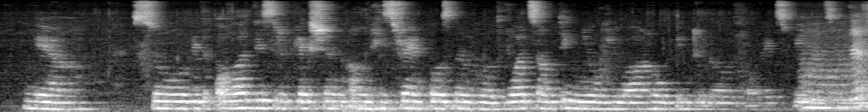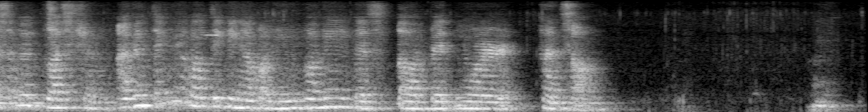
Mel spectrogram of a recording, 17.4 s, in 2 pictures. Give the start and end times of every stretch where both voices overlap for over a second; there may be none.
8.0-9.3

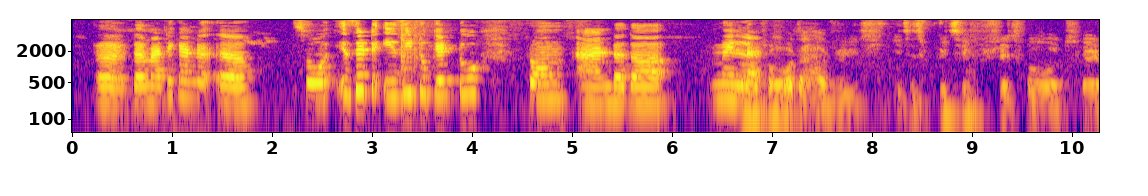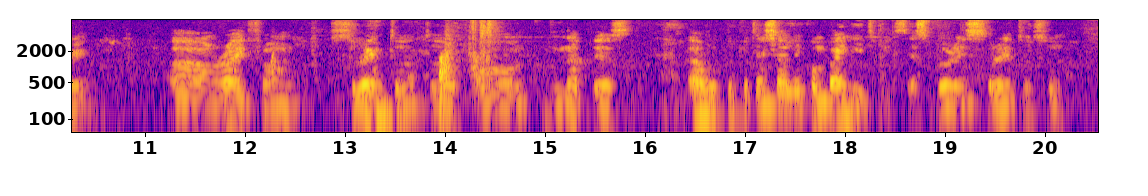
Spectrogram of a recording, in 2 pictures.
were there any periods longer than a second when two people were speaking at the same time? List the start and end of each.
none

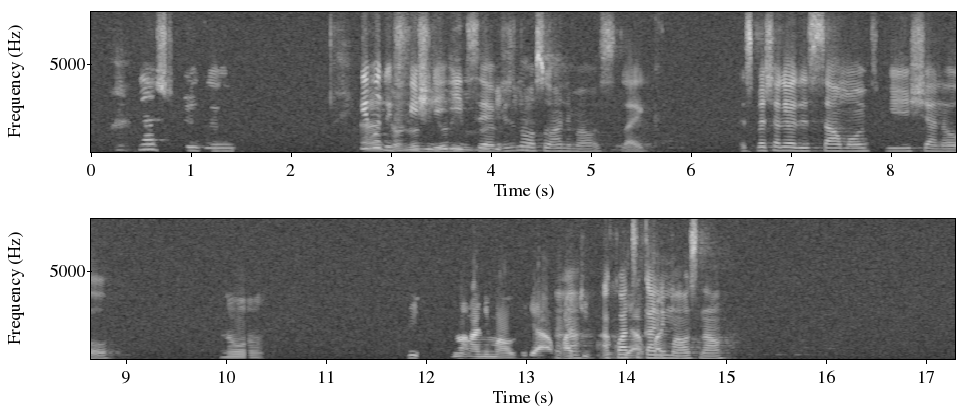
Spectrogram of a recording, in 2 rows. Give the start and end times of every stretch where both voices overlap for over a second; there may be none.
2.8-4.4, 13.3-14.5

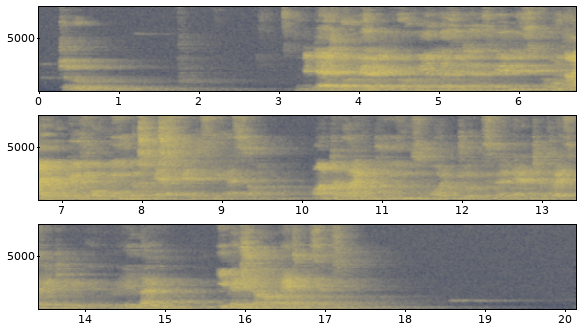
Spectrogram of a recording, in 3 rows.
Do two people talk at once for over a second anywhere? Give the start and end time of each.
6.4-7.6

